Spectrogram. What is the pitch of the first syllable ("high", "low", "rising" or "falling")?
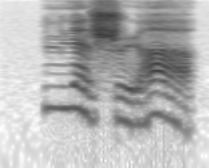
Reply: falling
